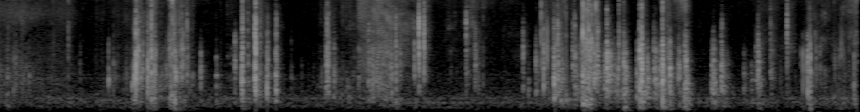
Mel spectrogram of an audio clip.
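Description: Long nails scratch the pages of an open, crinkly, water-damaged paper magazine, then hands turn a page and press the spine flat. Dry, bright crinkling and scratching come in quick bursts with near-silent gaps, and the sharp sounds stop almost instantly with no ring.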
